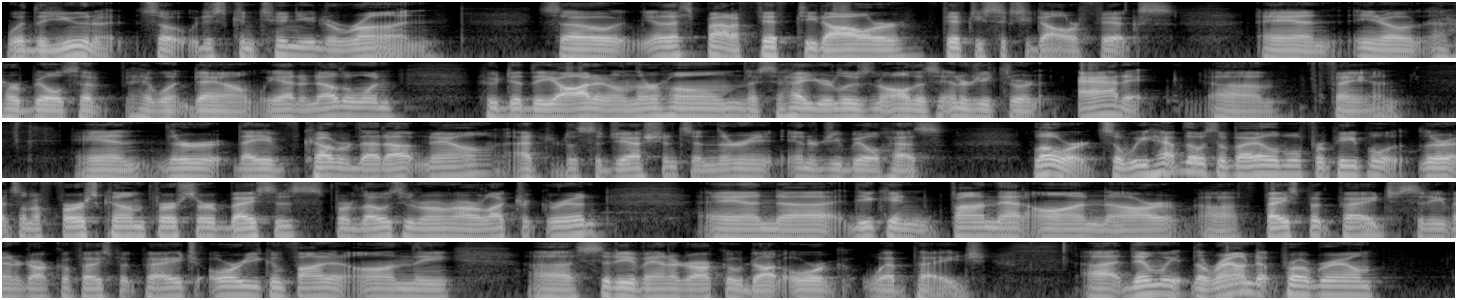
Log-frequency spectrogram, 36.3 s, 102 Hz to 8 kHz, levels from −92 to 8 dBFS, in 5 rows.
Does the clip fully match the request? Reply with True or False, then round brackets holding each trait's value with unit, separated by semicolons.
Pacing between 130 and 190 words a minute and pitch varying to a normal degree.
False (205 wpm; 3.1 semitones)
